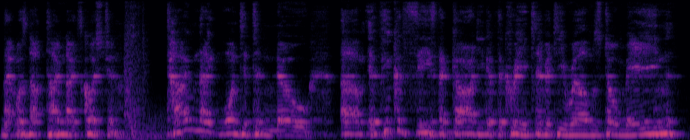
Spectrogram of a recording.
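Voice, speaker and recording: A man's voice: medium pitch, animated, measured pace, soft background music. A self-important would-be knight in a game, pompous and formal. His mid-range voice moves up and down a lot and rings with echo. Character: self-important costumed knight speaking in third person. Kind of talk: video game cutscene acting. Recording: echoing, roomy sound.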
